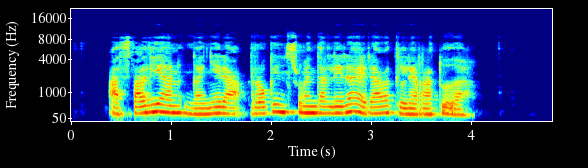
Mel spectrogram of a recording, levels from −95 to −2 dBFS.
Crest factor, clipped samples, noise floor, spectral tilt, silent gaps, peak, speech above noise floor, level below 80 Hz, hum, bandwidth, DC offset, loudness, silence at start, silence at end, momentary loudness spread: 16 dB; under 0.1%; -86 dBFS; -5.5 dB/octave; none; -4 dBFS; 68 dB; -64 dBFS; none; 9.8 kHz; under 0.1%; -18 LUFS; 0.4 s; 0.8 s; 7 LU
